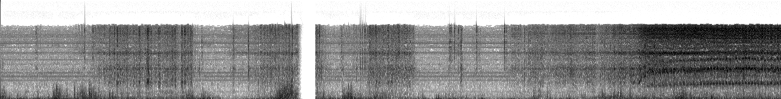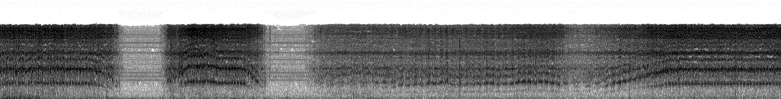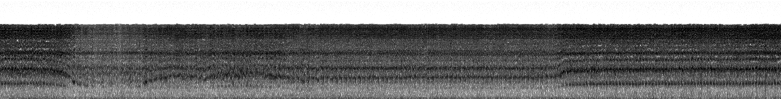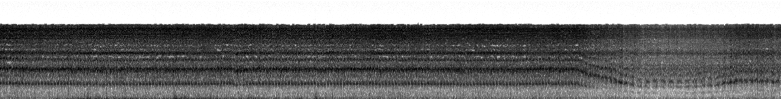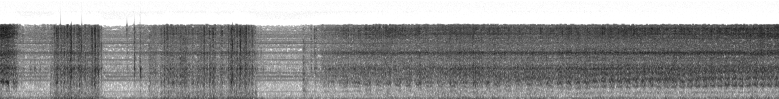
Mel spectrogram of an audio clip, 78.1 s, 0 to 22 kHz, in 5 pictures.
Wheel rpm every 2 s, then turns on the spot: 10, 30, 20, 20, 0, 30, 140, 160, 110, 110, 40, 70, 80, 70, 150, 150, 90, 110, 110, 110, 120, 150, 160, 160, 160, 160, 160, 160, 160, 100, 80, 40, 20, 20, 30, 50, 50, 70, 70.
2-8 20-22 62-68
